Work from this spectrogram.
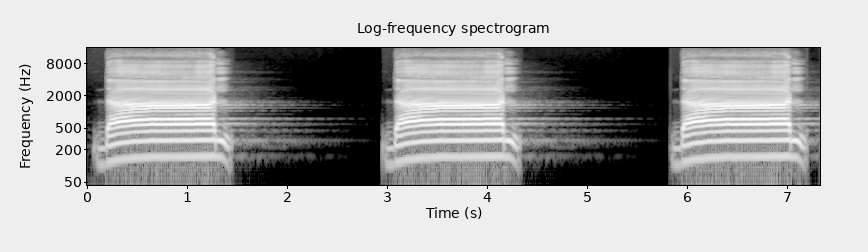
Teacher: دال کی ادائیگی میں زبان کی نوک کو سامنے والے اوپر کے دو دانتوں کی جڑ سے لگا کر باریک آواز میں پڑھیں، یعنی دال دال دال۔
